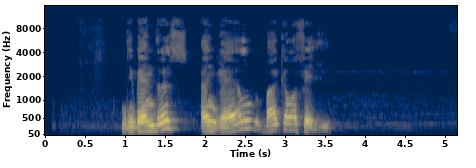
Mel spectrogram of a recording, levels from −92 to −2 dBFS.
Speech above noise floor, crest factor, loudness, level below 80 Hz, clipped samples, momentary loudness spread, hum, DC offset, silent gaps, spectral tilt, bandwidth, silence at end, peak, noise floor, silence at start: 49 dB; 18 dB; -27 LUFS; -84 dBFS; under 0.1%; 10 LU; none; under 0.1%; none; -6.5 dB/octave; 11 kHz; 1.6 s; -10 dBFS; -75 dBFS; 0.95 s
